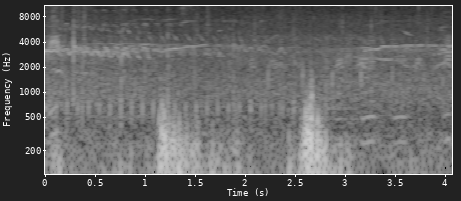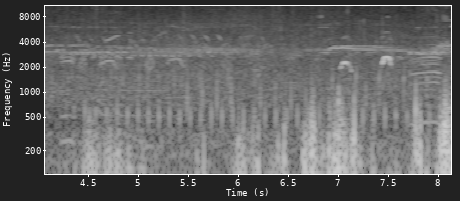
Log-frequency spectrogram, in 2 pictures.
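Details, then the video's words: Black-footed albatrosses courting on Midway Atoll in 2010 give low, hoarse groans and rasping bursts at irregular intervals, with a few squeaky notes near the end, over a constant high hiss from the seabird colony. "Black-Footed Albatross Courtship"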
